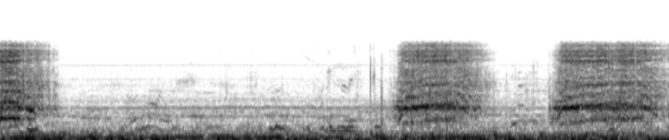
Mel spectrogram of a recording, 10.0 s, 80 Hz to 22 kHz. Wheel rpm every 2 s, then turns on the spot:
30, 0, 20, 50, 90.
none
